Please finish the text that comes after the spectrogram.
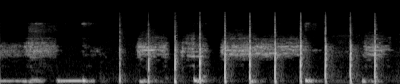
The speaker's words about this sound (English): the studio audience is clapping as well. I want you to know. Uh, so you have got you've got at least three people clapping.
